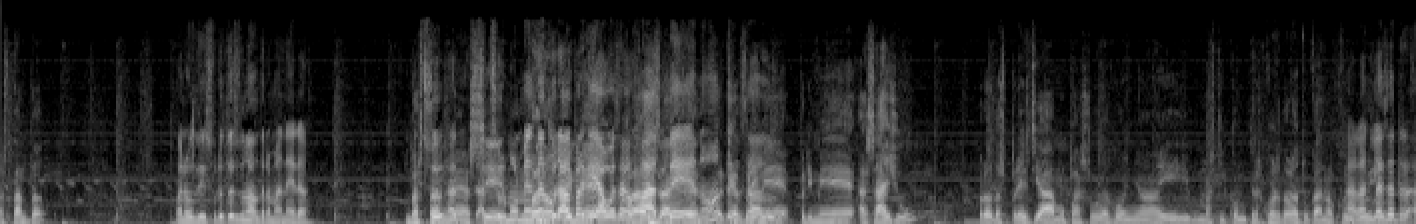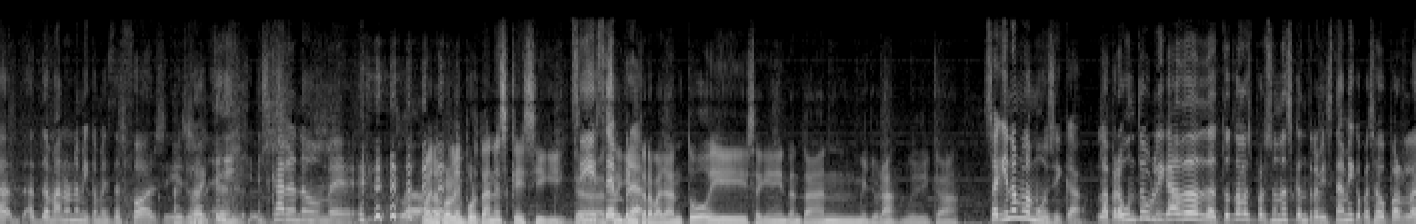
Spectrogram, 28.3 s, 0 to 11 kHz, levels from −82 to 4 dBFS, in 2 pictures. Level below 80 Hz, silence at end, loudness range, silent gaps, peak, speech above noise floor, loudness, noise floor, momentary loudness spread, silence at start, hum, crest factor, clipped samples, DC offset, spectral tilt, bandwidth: -42 dBFS; 0 s; 10 LU; none; 0 dBFS; 29 dB; -23 LUFS; -52 dBFS; 13 LU; 0 s; none; 22 dB; under 0.1%; under 0.1%; -5.5 dB/octave; 10.5 kHz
